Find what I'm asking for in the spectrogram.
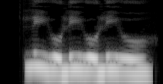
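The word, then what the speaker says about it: liu liu liu (六六六): 666, trong tiếng Trung cụm số 666 được viết là liu liu liu và cách phát âm của từ này sẽ là liu liu liu, tuy nhiên cách đọc của từ này lại có phần tương đồng với chữ niu phát âm là ni ú.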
